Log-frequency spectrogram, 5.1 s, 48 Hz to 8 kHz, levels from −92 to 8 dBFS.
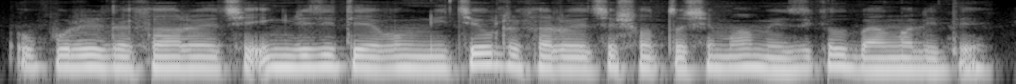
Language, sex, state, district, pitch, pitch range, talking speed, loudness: Bengali, male, West Bengal, Alipurduar, 130 Hz, 125-135 Hz, 155 wpm, -15 LUFS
